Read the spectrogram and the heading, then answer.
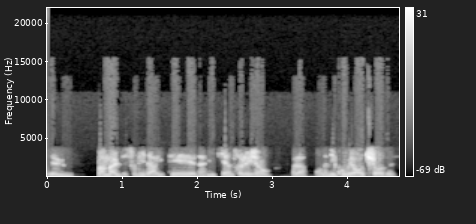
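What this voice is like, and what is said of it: Aveyron regional French accent. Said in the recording (French): “vous êtes originaire de l'Aveyron ... Je crois que ça s'entend avec l'accent. ... Ça s'entend avec l'accent, effectivement.”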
